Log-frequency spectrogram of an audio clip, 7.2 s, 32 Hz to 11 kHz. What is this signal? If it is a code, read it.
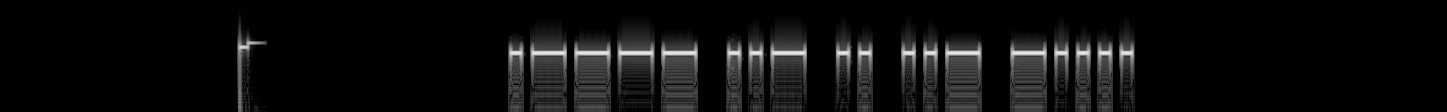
Morse code, heard as a keyed tone, about 21 wpm, 700 Hz. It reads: 1UIU6
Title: Five Challenging Letter-Number Combinations 22wpm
